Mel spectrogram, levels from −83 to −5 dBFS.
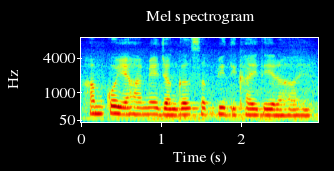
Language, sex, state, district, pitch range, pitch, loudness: Hindi, female, Arunachal Pradesh, Lower Dibang Valley, 170-195 Hz, 185 Hz, -16 LUFS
